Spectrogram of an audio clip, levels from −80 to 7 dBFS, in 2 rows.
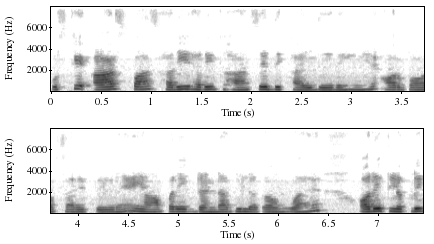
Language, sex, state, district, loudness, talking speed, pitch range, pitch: Hindi, female, Uttar Pradesh, Jyotiba Phule Nagar, -20 LUFS, 200 wpm, 200-235 Hz, 220 Hz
